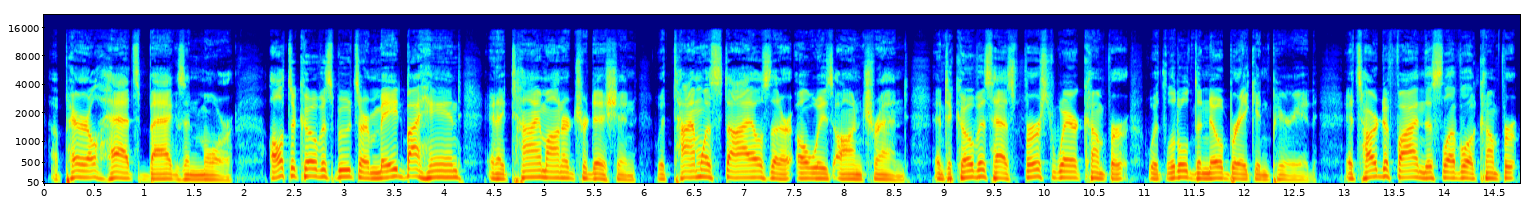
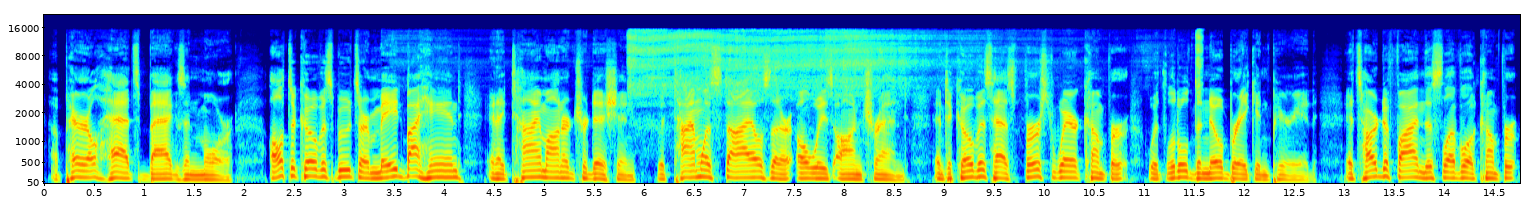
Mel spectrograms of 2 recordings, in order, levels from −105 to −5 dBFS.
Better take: first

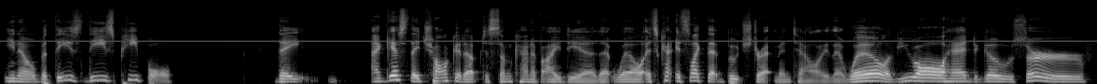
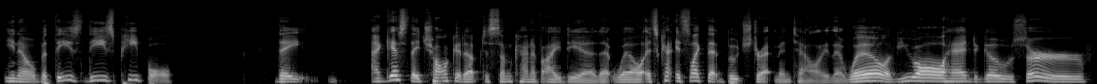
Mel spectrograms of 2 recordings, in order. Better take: second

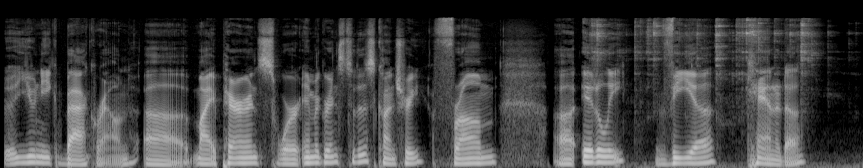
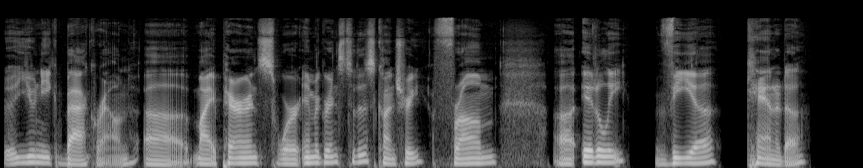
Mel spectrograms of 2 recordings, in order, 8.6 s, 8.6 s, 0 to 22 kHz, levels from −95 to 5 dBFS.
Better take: second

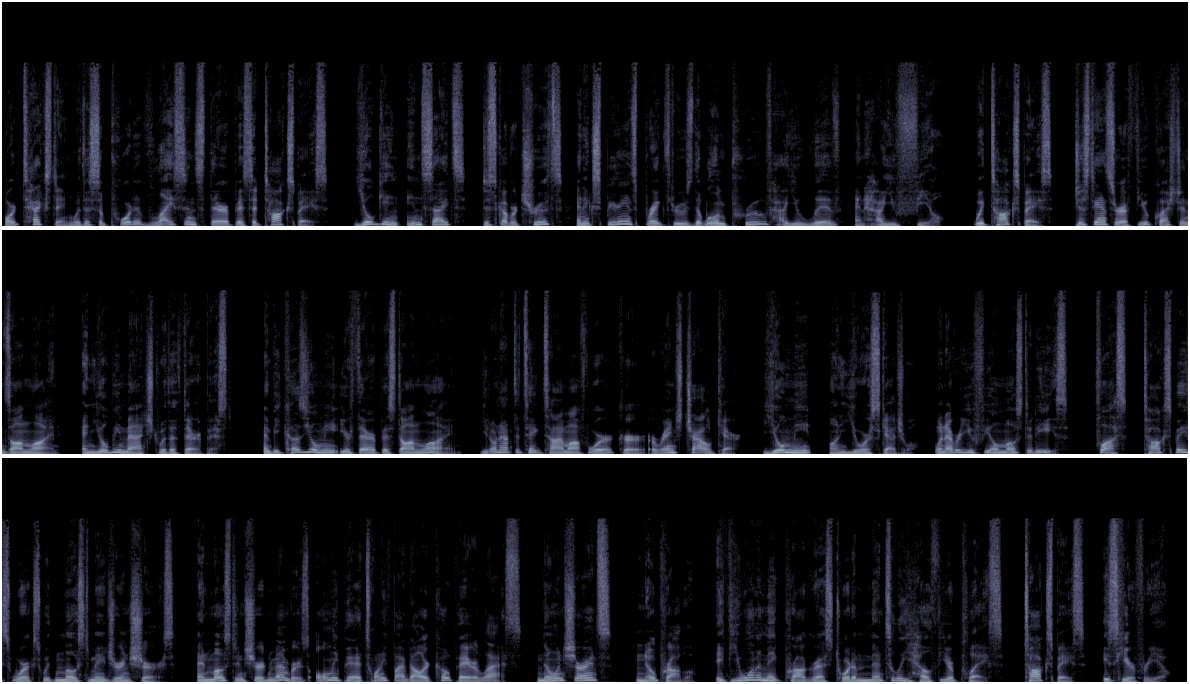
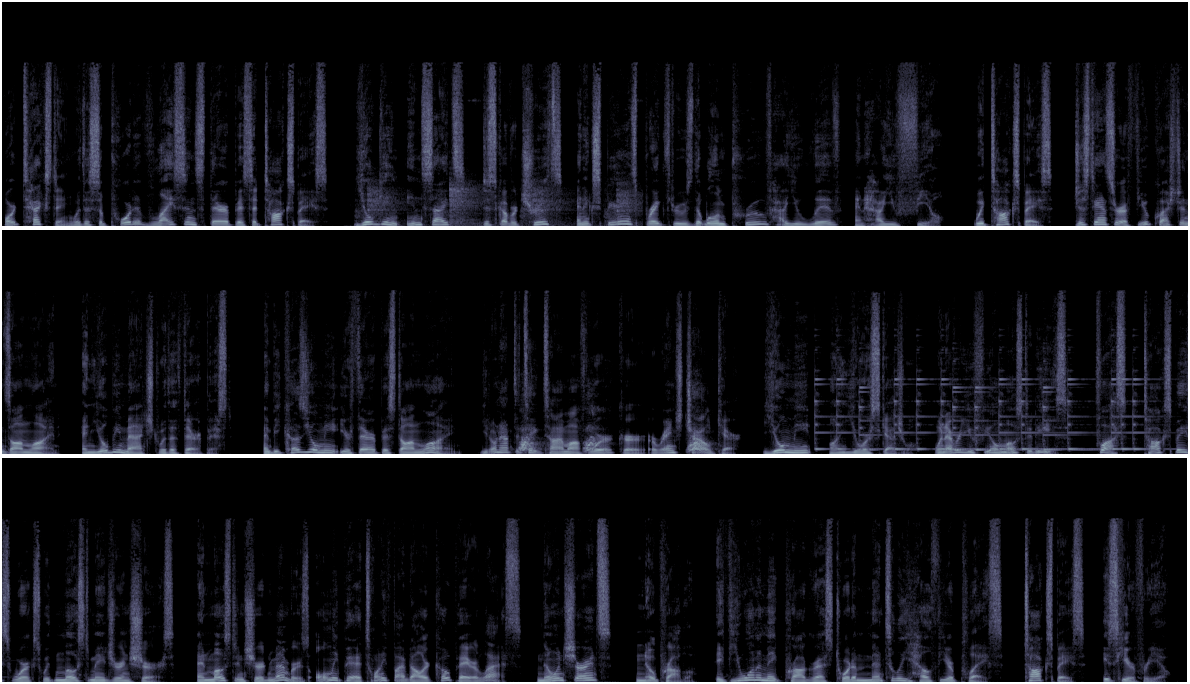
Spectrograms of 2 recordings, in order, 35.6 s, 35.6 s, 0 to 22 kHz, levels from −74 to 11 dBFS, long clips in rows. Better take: first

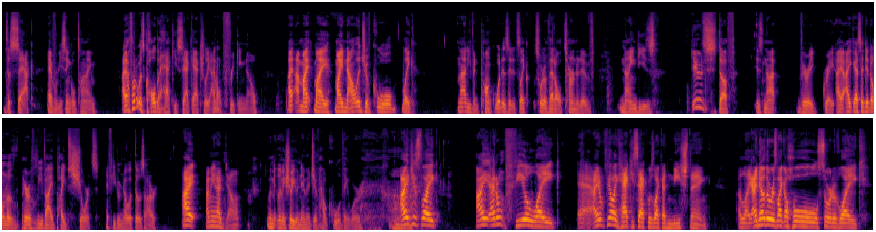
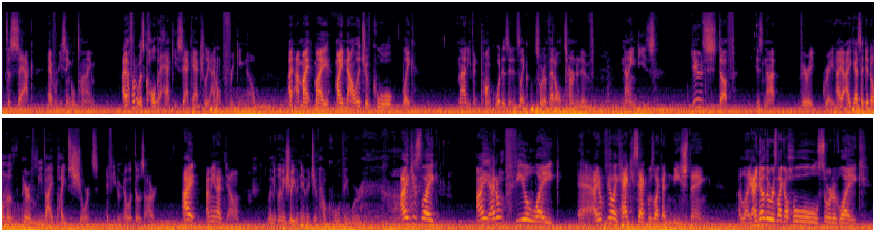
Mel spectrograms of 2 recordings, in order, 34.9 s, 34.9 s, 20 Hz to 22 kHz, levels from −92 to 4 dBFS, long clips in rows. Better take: first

